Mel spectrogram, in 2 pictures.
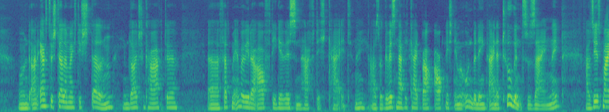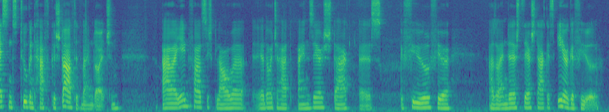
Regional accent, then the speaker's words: United States; German is a second language; als Amerikaner gesehen, man muss das immer wieder bewundern.

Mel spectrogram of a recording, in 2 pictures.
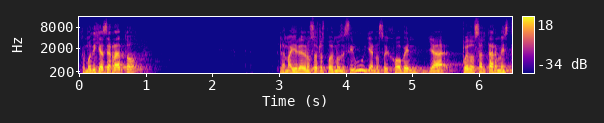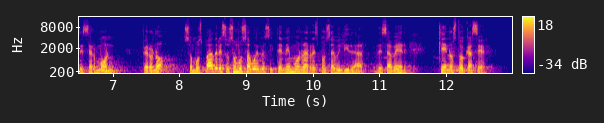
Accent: Mexico; como mexicanos sabemos que también se refiere a la actitud de las personas

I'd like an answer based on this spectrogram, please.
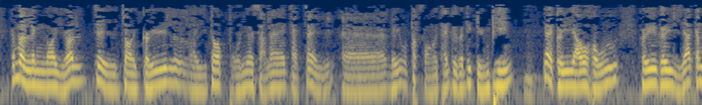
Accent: Lingnan, China; 我叫我是南方人，岭南人的那个思维就同已经北方已经非常之不同了

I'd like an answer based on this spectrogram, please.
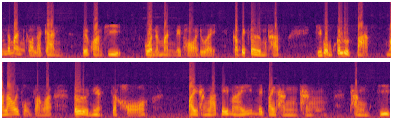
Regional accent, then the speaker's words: Bangkok, Thailand; เราก็เป็นคนกรุงเทพ

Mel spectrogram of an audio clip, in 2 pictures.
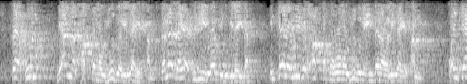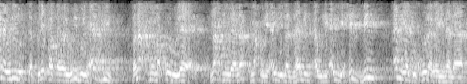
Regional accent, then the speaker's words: Egypt; احنا مصريين بس بنقول كلمه ايه الحق

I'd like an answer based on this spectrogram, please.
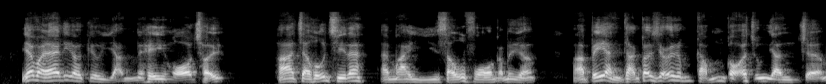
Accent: Hong Kong; 我哋个香港人讲叫食相啊

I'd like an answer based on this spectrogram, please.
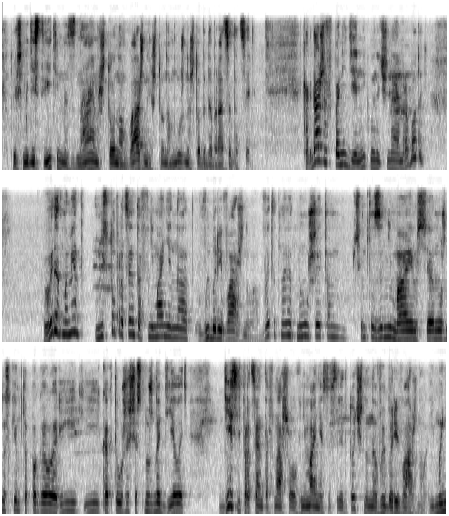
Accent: Siberia, Russia; now in Kaliningrad, Russia; я вырос в Сибири, там нет никаких мансард. Я когда приехал в Калининград, я первый раз здесь увидел мансарды

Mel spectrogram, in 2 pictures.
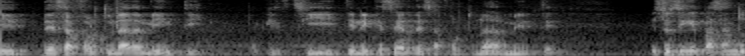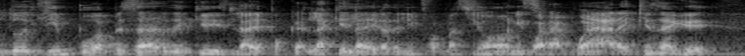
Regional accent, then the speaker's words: Mexico; somos celosos los mexicanos, es de nuestra música.

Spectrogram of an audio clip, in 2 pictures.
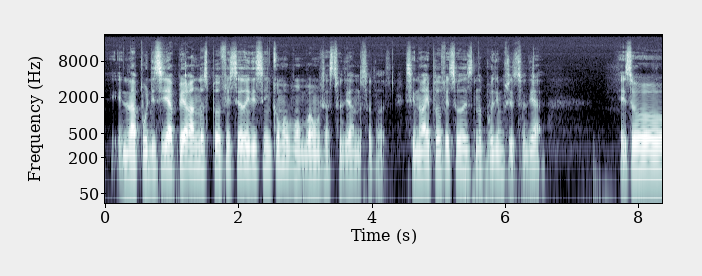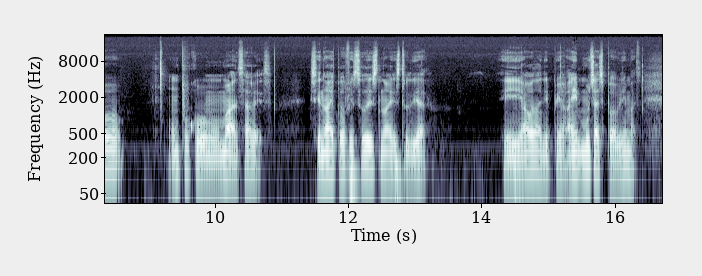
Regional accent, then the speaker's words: Tangier, Tanger-Tetouan-Al Hoceima, Morocco; Spanish is a second language; Soy de Tánger, mi ciudad se llama Tánger.

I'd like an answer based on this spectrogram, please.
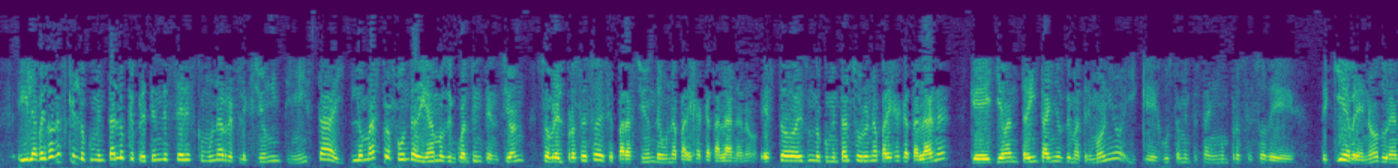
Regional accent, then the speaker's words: Ecuador; Por un lado soy yo, el director ecuatoriano

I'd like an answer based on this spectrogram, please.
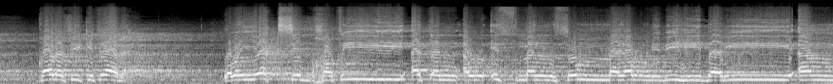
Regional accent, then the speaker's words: Egypt; نحن كمصريين حصرنا المصائب في الموت فقط

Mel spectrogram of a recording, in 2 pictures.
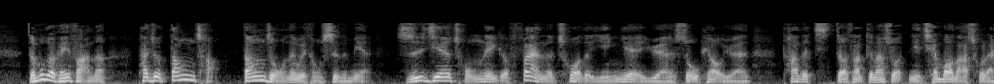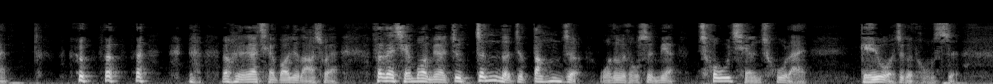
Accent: Hong Kong; 你知道我们香港人以前是怎么讲这句话吗？

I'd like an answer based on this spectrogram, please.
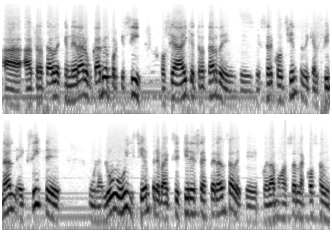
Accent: Salta, Argentina; tengo 48 años, soy nacido en Salta, toco dentro de las ramas del metal desde chico

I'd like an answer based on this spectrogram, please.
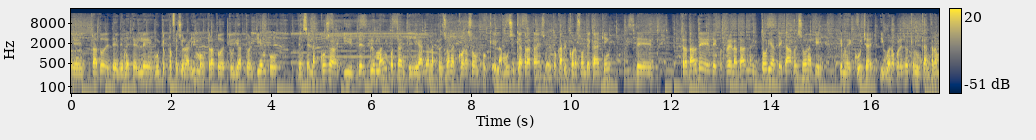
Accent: Cartagena, Bolívar, Colombia; soy de Cartagena, Colombia, ya que es costa y la costa por lo general lleva su swing

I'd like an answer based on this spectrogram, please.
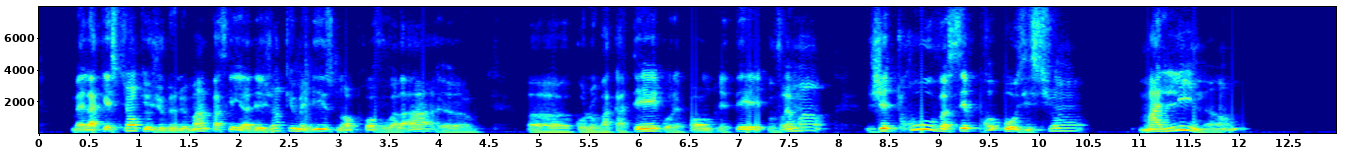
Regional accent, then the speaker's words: DR Congo; Nous avons connu deux présidents chez nous au Congo.

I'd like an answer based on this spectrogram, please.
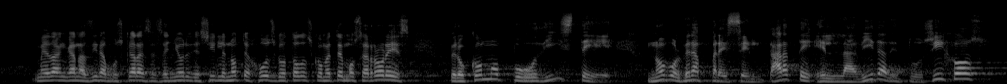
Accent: Mexico; El señor Trump no sabe que si hace un muro, los que salimos ganando somos los mexicanos.

